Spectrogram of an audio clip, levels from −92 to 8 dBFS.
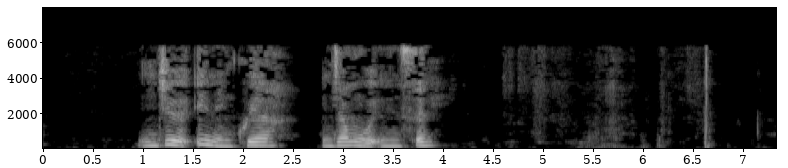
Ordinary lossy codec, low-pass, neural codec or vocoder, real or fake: MP3, 24 kbps; 7.2 kHz; none; real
